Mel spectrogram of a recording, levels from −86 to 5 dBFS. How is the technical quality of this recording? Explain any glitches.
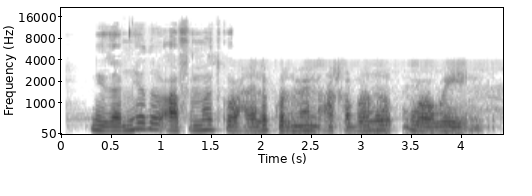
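The recording has one clear problem: an adaptive stream at a lower bitrate from 1.71 s to the end. The speech suddenly loses its treble and takes on a thin codec character, with no gap at the switch. The player likely dropped to a lower-bitrate version of the stream when the connection slowed, and the sound fits a fall from roughly 64 kbit/s Opus to about 8 kbit/s. On a spectrogram, everything above 4.3 kHz vanishes abruptly at 1.71 s. The waveform stays continuous.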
